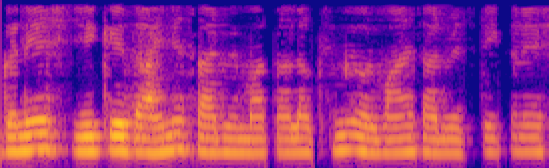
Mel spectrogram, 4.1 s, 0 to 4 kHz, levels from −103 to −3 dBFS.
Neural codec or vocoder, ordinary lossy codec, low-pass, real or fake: none; AAC, 16 kbps; 3.6 kHz; real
